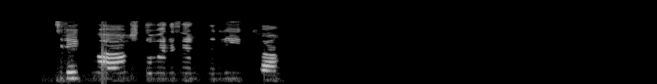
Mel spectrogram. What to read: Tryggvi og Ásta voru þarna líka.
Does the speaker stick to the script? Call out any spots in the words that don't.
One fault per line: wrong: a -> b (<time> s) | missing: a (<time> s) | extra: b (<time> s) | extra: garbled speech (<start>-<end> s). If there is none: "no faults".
no faults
